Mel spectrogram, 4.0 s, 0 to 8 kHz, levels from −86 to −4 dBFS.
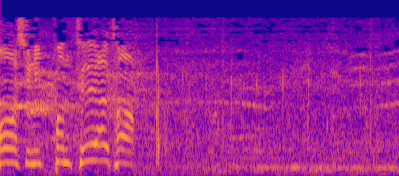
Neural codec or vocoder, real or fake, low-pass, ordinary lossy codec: autoencoder, 48 kHz, 128 numbers a frame, DAC-VAE, trained on Japanese speech; fake; 7.2 kHz; MP3, 24 kbps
